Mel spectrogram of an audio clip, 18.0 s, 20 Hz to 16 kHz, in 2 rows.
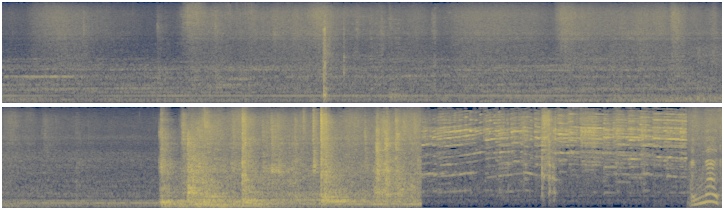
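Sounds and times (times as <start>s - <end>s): lift motor hum: 0.0s - 17.6s
sliding lift doors rattling: 10.9s - 14.3s.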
